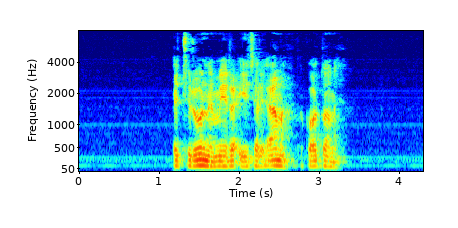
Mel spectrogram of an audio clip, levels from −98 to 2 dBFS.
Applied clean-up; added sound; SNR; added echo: none; none; none; none.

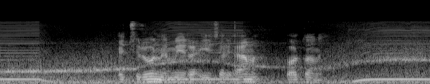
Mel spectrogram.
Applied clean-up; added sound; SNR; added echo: none; Wind + Telephone; 0 dB; none.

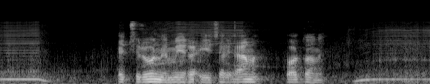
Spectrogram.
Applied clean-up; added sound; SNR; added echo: neural separator model SepFormer DNS4.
